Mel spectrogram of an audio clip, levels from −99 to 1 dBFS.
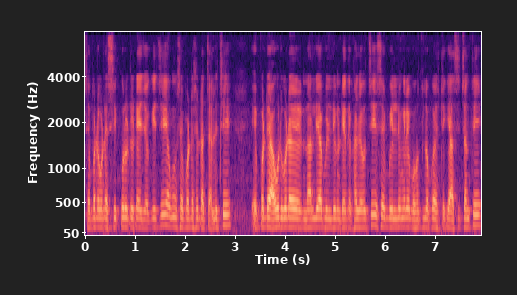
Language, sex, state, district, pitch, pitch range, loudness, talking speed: Odia, male, Odisha, Malkangiri, 130 Hz, 130-135 Hz, -20 LUFS, 165 wpm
